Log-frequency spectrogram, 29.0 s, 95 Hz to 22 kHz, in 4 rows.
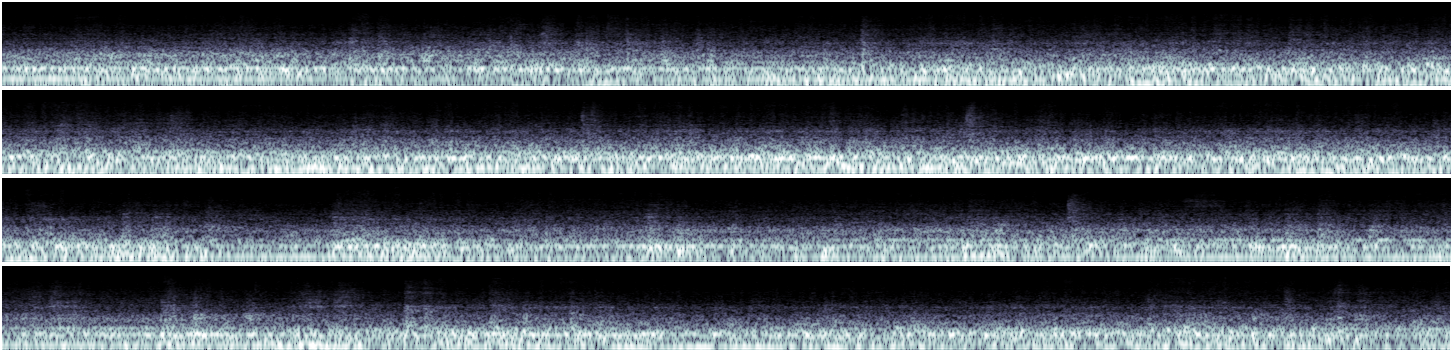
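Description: Cabin noise of a JR West 105 series electric train running between stations: a loud, steady rumble of wheels on rail and running gear, with a low hum that steps in pitch now and then and a few faint clicks.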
